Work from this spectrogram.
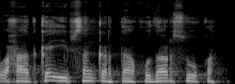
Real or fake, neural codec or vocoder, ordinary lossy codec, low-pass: real; none; none; none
